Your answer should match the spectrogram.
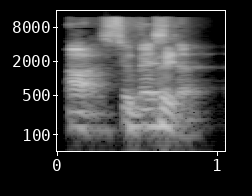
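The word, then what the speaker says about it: Szilveszter: Sylvester. Sylvester, yeah. Just like Sylvester the cat. Just remember that.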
